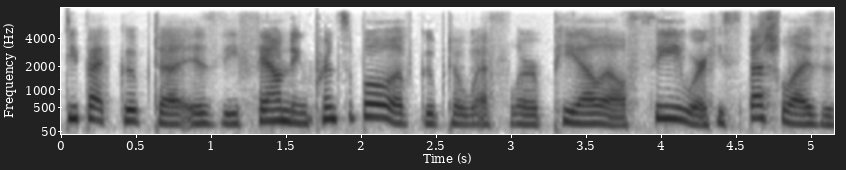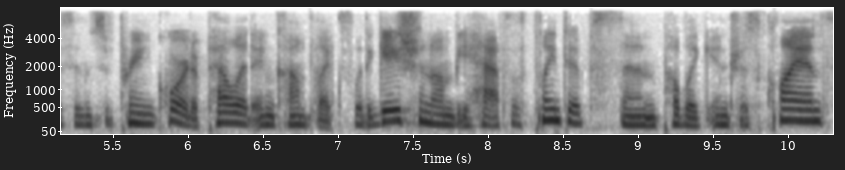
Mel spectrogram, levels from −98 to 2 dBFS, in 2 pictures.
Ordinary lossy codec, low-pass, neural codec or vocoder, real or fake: AAC, 32 kbps; 7.2 kHz; none; real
